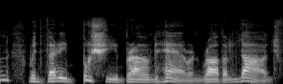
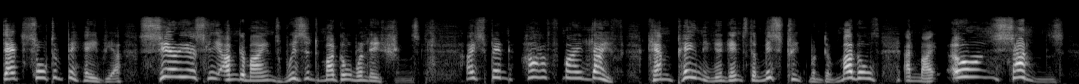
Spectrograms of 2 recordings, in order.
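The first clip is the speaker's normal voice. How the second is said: high-pitched indignant tirade; angry shouting; 13 semitones higher, 5 dB louder than usual. A narrator's reading. Father lecturing sons on mistreating muggles, shouting angrily. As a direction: rant at them, swelling louder at the end. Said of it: "Mister Weasley shouted".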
